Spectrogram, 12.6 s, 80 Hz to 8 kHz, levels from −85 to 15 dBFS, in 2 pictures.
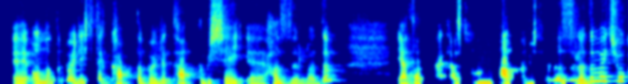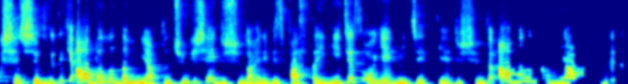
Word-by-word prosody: eee, 230 +1 0
ona 270 +5 +2
da 270 - -8
böyle 240 +5 0
işte 255 -3 -8
kapta 240 -2 -2
böyle 260 +7 -4
tatlı 245 -3 0
bir 235 - -4
şey, 230 -2 0
eee, 175 -4 -7
hazırladım. 175 - -4 0.7
Ya, 185 - +4
tatlı 215 +4 -1 0.2
derken 220 -7 -5
son 280 0 +3
bir - - +3
tatlı 205 0 +4
bir - - -2
şeyler 235 +1 -7
hazırladım 255 - +1
ve 405 - +4
çok 395 0 0
şaşırdı. 280 - +1
Dedi 340 - -8
ki, - - -3
"a, 335 -1 +9
bana 315 -1 +3
da 305 - +6
mı 260 -4 +4
yaptın?" 210 +2 -1
Çünkü 295 +6 -2
şey 315 -1 -2
düşündü, 225 -5 -1
hani 205 +1 -1
biz 235 -2 -2
pastayı 245 -2 +2
yiyeceğiz, 280 +8 0
o 270 - 0
yemeyecek 215 -9 -1
diye 190 -2 -4
düşündü. 200 +5 -5
"A, 355 - +7
bana 350 0 +4
da 320 -3 -13
mı 255 -2 -1
yaptın?" 220 +2 -1
dedi. - - -19
240 Hz, 230 wpm, -22 LUFS, 215-285 Hz, 0.7 s, a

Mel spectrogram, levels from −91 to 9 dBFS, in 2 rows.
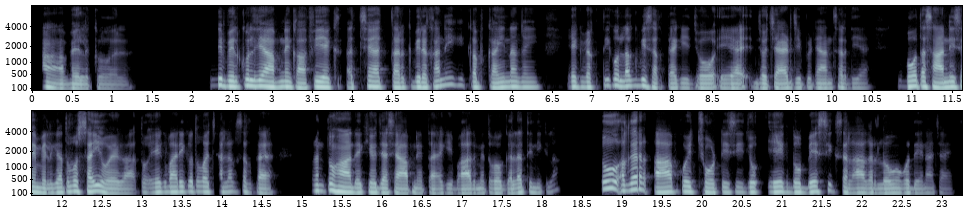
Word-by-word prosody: हाँ 110 -6 +1
बिल्कुल। 100 -2 -6 1.1
जी 180 - +5
बिल्कुल 145 +2 +5
जी 150 - +5
आपने 135 0 +6
काफ़ी 120 +2 +2
एक 125 -1 +4
अच्छा 130 +4 +1 0.2
तर्क 125 0 0
भी 135 +1 +3
रखा 125 +3 +1
नहीं 185 +4 -5
कि 175 - -14
कब 130 -3 0
कहीं 120 +1 +2
न 135 0 +2
कहीं 130 0 -3 0.4
एक 130 -2 +1
व्यक्ति 130 +4 -3
को 165 +1 0
लग 150 +1 +1
भी 160 -1 +1
सकता 120 -2 -5
है 110 - -1
कि 115 0 -8
जो 110 +1 -2
एआई 110 +2 -2 0.2
जो 110 -1 -1
चैटजीपीटी 115 +1 -3
आंसर 110 +1 -4
दिया 115 +1 -14
है, 110 - -25 0.4
बहुत 145 0 +3
आसानी 125 -1 +5
से 135 +1 +2
मिल 115 -3 +2
गया 120 +2 +1
तो 135 - -2
वो 150 - +3
सही 140 +2 +3
होएगा 105 -6 0
तो 120 -2 -10
एक 130 +2 -1
बारी 135 +1 +2
को 140 +1 -3
तो 140 0 -7
अच्छा 135 +1 -4
लग 135 +1 -7
सकता 120 -4 -7
है। 105 -1 -3 0.5
परंतु 160 +1 -1
हाँ 130 -4 +7
देखिए 120 +1 0
जैसे 115 0 -1
आपने 110 +1 0
बताया 105 -1 -7
कि 110 +1 -10
बाद 105 0 -1
में 110 0 -6
तो 110 - -12
वो 110 0 -1
गलत 110 +4 -3
ही 125 - -5
निकला 125 +6 -12 0.5
तो 220 +2 +4
अगर 190 +3 +2
आप 125 +1 +4
कोई 140 -2 +3
छोटी-सी 125 0 -3
जो 130 +1 -1
1-2 130 -1 +2
बेसिक 140 +2 -1
सलाह 115 -3 -3
अगर 110 0 -3
लोगों 110 +1 -3
को 115 +1 -4
देना 110 0 -11
चाहे 105 -2 -24
125 Hz, 205 wpm, -22 LUFS, 110-135 Hz, 1.1 s, हाँ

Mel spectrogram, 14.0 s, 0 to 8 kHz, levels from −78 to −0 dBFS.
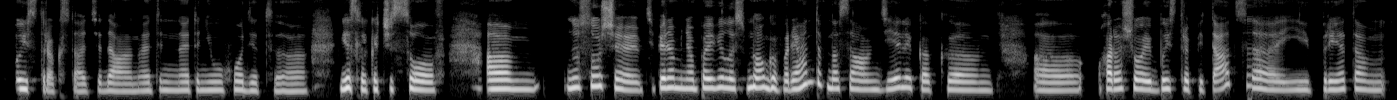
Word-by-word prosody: быстро, 230 -3 +1
кстати, 180 +3 -8
да, 185 -2 -2
на 185 - -7
это 200 +2 -6
на 200 0 -4
это 205 +1 -6
не 205 0 -3
уходит, 205 -2 -3
а, 180 0 -4 0.3
несколько 225 -2 +3
часов. 215 -2 +1 0.4
Ам, 230 0 +4 0.3
ну, 260 +2 +4
слушай, 250 -9 +2
теперь 255 +3 +4
у - - +2
меня 245 -2 +2
появилось 250 0 +2
много 260 -2 +4
вариантов, 310 - +1
на 245 -2 +2
самом 225 -3 -1
деле, 255 +5 +1
как, 215 -4 -3
эм, 205 -2 -1 0.4
а, 200 0 -2 0.2
хорошо 235 0 +3
и 215 - +4
быстро 230 +2 -1
питаться 225 - -2
и 210 0 -4
при 215 -1 -1
этом 220 -2 -3
220 Hz, 145 wpm, -22 LUFS, 205-240 Hz, 0.4 s, Ам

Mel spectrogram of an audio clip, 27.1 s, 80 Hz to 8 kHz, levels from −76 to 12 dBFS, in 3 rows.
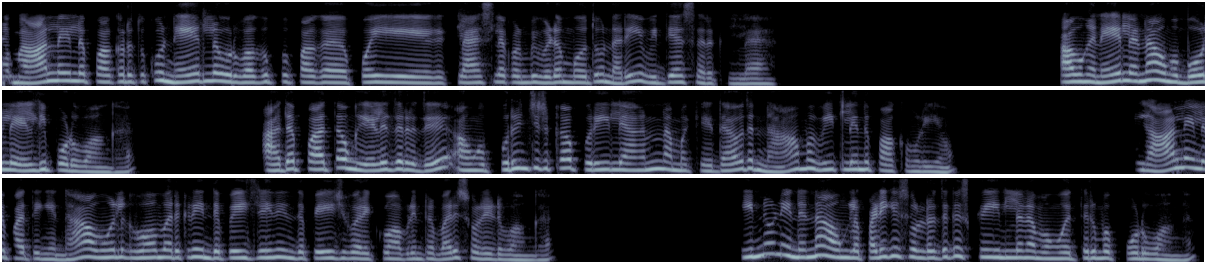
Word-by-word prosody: நம்ம 210 -1 -3
ஆன்லைன்ல 270 +2 +3
பாக்குறதுக்கும், 235 +2 +1
நேர்ல 255 +4 +3
ஒரு 225 - 0
வகுப்பு 220 +1 -2
பாக்க 215 -1 -1 0.3
போயி 225 0 +1 0.5
கிளாஸ்ல 210 +2 -2
கொண்டு 215 -1 -3
போய் 215 -2 -1
விடும் 215 +1 -1
போதும் 225 +2 -1
நிறைய 225 +8 -1
வித்தியாசம் 220 +1 -2
இருக்குல்ல. 175 -1 -8 2.4
அவங்க 240 0 +4
நேர்லன்னா 265 +3 +4
அவங்க 250 -5 +4
போர்ட்ல 230 0 +4
எழுதிப் 220 +2 0
போடுவாங்க. 175 -7 -2 1.2
அத 215 +5 +1
பாத்து 250 +1 +3
அவங்க 265 -6 +5
எழுதுறது, 235 -2 +2 0.2
அவங்க 220 -1 0
புரிஞ்சிருக்கா, 280 +3 +1
புரியலையான்னு 240 +2 +1
நமக்கு 215 -3 -4
ஏதாவது 225 +8 -1
நாம 255 +12 0
வீட்டுல 245 0 -2
இருந்து 245 -2 +1
பார்க்க 195 -2 -6
முடியும். 170 -2 -5 1.4
நீங்க 225 -3 -5
ஆன்லைன்ல 290 -1 +2
பாத்தீங்கன்னா 185 -4 -4
அவங்களுக்கு 250 -2 0
ஹோம் 245 +1 +2
வோர்க்னு 255 +2 0
இந்த 230 -1 +1
பேஜ்லந்து 240 +2 +1
இந்த 215 -1 -3
பேஜ் 220 0 0
வரைக்கும் 200 0 -3
அப்படின்ற 195 +1 -5
மாதிரி 210 +5 -2
சொல்லிடுவாங்க. 170 -6 -4 1.6
இன்னொன்னு 345 +6 +2
என்னன்னா 260 +4 +4
அவங்கள 250 -2 +3
படிக்கச் 270 +3 +1
சொல்றதுக்கு 260 +3 -1
ஸ்கிரீன்ல 255 -3 +1
நம்ம 210 -2 -1
திரும்பப் 225 -2 -2
போடுவாங்க. 185 -6 -3
230 Hz, 130 wpm, -22 LUFS, 210-255 Hz, 2.4 s, அவங்க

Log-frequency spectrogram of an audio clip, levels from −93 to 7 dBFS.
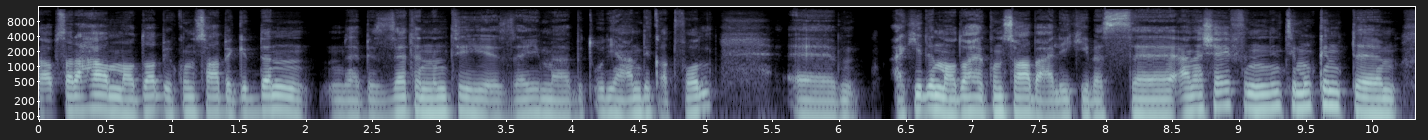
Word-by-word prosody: هو 115 - -1
بصراحة 130 +3 +1
هو 135 - +5
الموضوع 125 0 +1
بيكون 125 0 -4
صعب 120 0 -1
جدًا، 115 +3 -2
م 105 -4 -2
بالذات 105 +5 -4
إن 115 -2 +2
أنتِ 120 +2 0 0.2
زي 110 +2 -5
ما 105 -2 -3
بتقولي 115 +3 -6
عندِك 115 +3 -2
أطفال، 120 +8 -2 0.6
آمم 100 -1 -4 0.3
أكيد 130 +6 -1
الموضوع 125 -1 +4
هيكون 125 +1 +1
صعب 120 -2 +4
عليكِ، 105 +2 -3
بس 105 +2 +1
أنا 110 +4 +1
شايف 155 +3 +1
إن 140 0 +4
أنتِ 150 0 -1
ممكن 155 +1 +2
ت - - -6
آآ 115 -2 +3
120 Hz, 175 wpm, -24 LUFS, 110-130 Hz, 0.6 s, هو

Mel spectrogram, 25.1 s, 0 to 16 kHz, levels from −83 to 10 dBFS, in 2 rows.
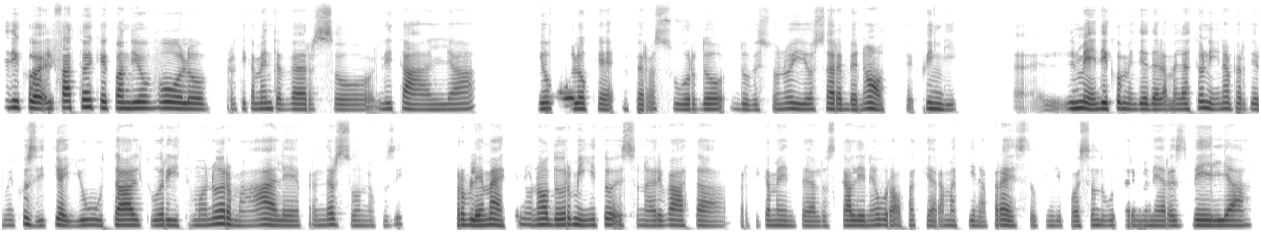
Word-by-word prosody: Ti - - -13
dico: 225 -2 +6
il 195 +1 +4
fatto 215 +2 +3
è 240 - +9
che 215 -3 +1
quando 200 -2 +4
io 205 0 +7
volo, 190 -3 +4
praticamente 185 +1 -4
verso 165 -1 -4
l'Italia, 170 0 -3 0.6
io 190 0 +2
volo 180 0 +4
che, 165 -3 -4 0.2
per 165 -1 -5
assurdo, 170 -1 -3
dove 170 -3 -8
sono 175 +3 -6
io 170 -2 +1
sarebbe 170 -1 -1
notte. 180 0 0
Quindi, 175 -5 +1 0.6
uhm, - - -25
il 190 +2 0
medico 190 0 +6
mi 180 -2 -1
diede 175 0 +2
la 170 - -1
melatonina 175 +1 0
per 180 -1 -6
dirmi 170 -1 -8
così 165 -4 -2
ti 190 - 0
aiuta, 170 +1 +2
il 170 -1 0
tuo 170 0 -5
ritmo 170 0 -3
normale, 170 -4 +1
prender 170 +3 -5
sonno, 160 -3 -12
così. 175 +6 -17 0.5
Problema 175 +1 +4
è - - -1
che - - -16
non 185 -2 -6
ho 190 0 +5
dormito 180 -1 +1
e - - -2
sono 165 0 -12
arrivata, 160 -2 -4
praticamente, 160 -1 -8
allo 150 0 -7
scalo 165 +2 -2
in 160 0 0
Europa 170 0 -5
che 160 - -11
era - - -9
mattina 160 -1 -9
presto, 160 -1 -3
quindi 155 0 -13
poi 155 0 -8
son 165 +3 -8
dovuta 165 -1 -9
rimanere 160 0 -5
sveglia. 165 0 +2
170 Hz, 155 wpm, -22 LUFS, 165-185 Hz, 0.6 s, è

